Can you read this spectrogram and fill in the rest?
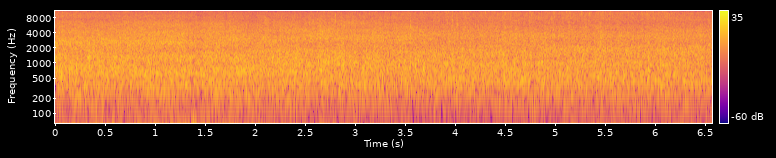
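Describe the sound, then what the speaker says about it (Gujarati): Water rushes steadily through a river canyon at Kadiya Dhro in Kutch, pouring straight down into the river. It makes a loud, unbroken, close-up roar with no voices. "જો આ સીધું પાણી મિત્રો જો નદીમાં જાય છે"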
